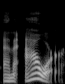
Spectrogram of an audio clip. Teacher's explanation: And on the flip side, we say an hour because the h is totally silent. The first sound you actually hear is a vowel.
